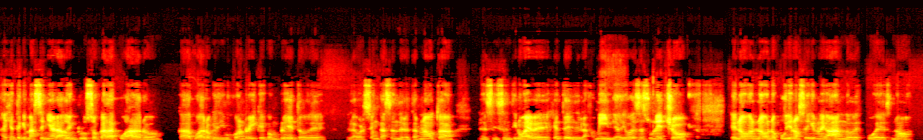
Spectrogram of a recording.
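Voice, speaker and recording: A man's voice: fairly high pitch, moderate pace, fairly bright tone. A man with an Argentine accent speaking as an interviewed writer, conversational and hesitant, often repeating words as he goes. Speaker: interviewed author, journalist and biographer. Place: remote video call.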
